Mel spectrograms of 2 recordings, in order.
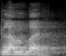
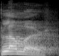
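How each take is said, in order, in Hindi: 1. m के बाद b की आवाज़ सुनाई देती है। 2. m के बाद कोई b की आवाज़ नहीं सुनाई देती। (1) "न कि" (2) "उसमें बी साइलेंट होता है ... बोलना चाहिए"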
